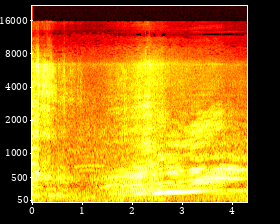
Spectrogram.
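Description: A car's engine accelerating, its pitch climbing steadily for a couple of seconds and loudest about two-thirds of the way through, then easing off.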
